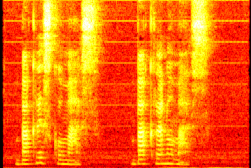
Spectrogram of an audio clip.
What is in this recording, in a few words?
"bárányhús", romani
